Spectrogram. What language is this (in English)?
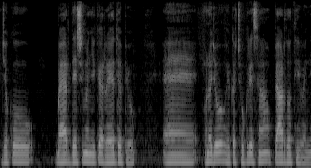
Sindhi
